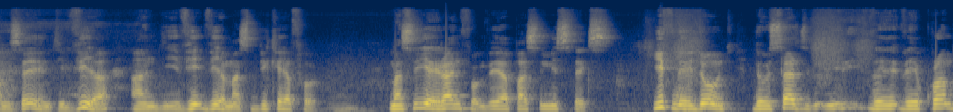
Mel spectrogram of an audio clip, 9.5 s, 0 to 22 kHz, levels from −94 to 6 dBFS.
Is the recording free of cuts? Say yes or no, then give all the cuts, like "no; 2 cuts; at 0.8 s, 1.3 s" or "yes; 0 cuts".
yes; 0 cuts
